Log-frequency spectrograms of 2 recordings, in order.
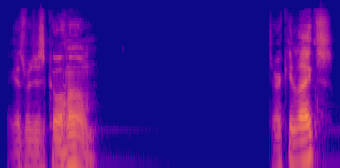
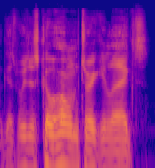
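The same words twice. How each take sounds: First: A clear pause comes before "turkey legs." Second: "Turkey legs" follows with no real pause. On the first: The speaker calls it right. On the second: The speaker calls it wrong.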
